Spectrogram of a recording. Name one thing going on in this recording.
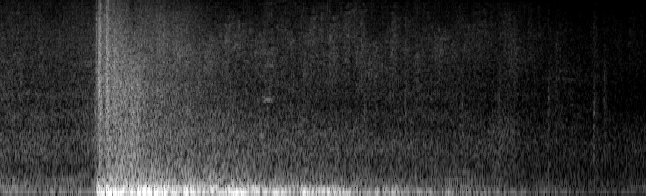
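A deep, rumbling roar booms out and slowly fades.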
